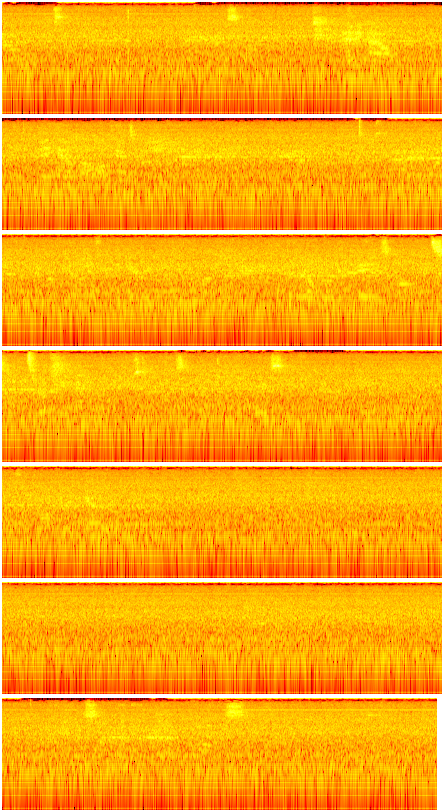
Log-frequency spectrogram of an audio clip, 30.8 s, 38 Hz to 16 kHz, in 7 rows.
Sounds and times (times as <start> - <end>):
Speech: 3.3 - 4.1, 4.7 - 6.6, 8.3 - 16.1, 17.6 - 19.3.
